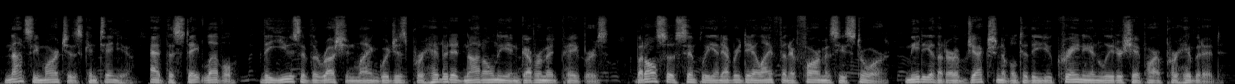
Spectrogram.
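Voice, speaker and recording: A man's voice: low-pitched, fast talker, hardly any pauses. A man reading scripted political commentary as a voice-over narrator.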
